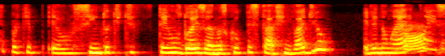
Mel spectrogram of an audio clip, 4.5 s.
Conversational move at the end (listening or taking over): taking over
